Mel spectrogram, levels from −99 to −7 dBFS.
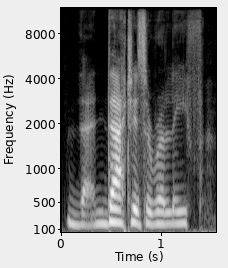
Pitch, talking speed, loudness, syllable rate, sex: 175 Hz, 195 wpm, -20 LUFS, 4.4 syllables/s, female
